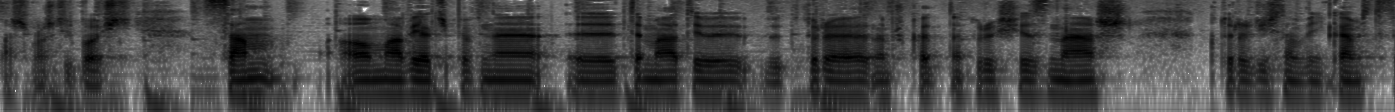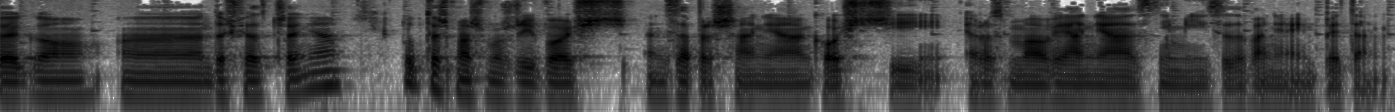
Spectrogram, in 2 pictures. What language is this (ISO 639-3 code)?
pol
